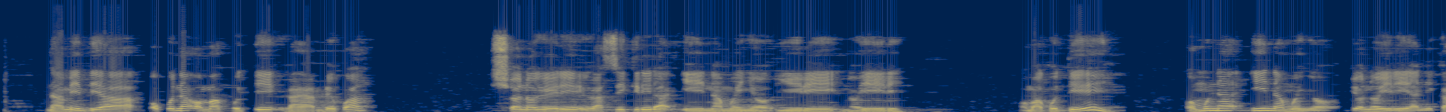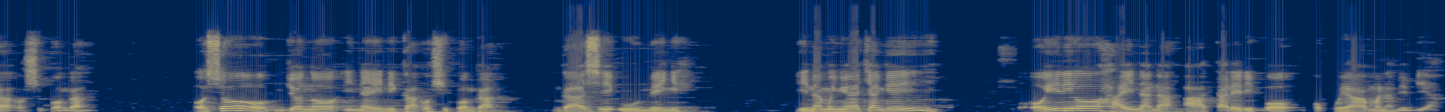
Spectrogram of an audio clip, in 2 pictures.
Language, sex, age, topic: Oshiwambo, male, 25-35, agriculture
